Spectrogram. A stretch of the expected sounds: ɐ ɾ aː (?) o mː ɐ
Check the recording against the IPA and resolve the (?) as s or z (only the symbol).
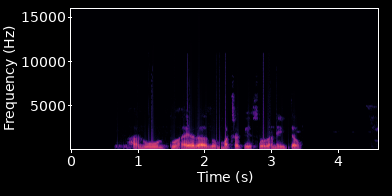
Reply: z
